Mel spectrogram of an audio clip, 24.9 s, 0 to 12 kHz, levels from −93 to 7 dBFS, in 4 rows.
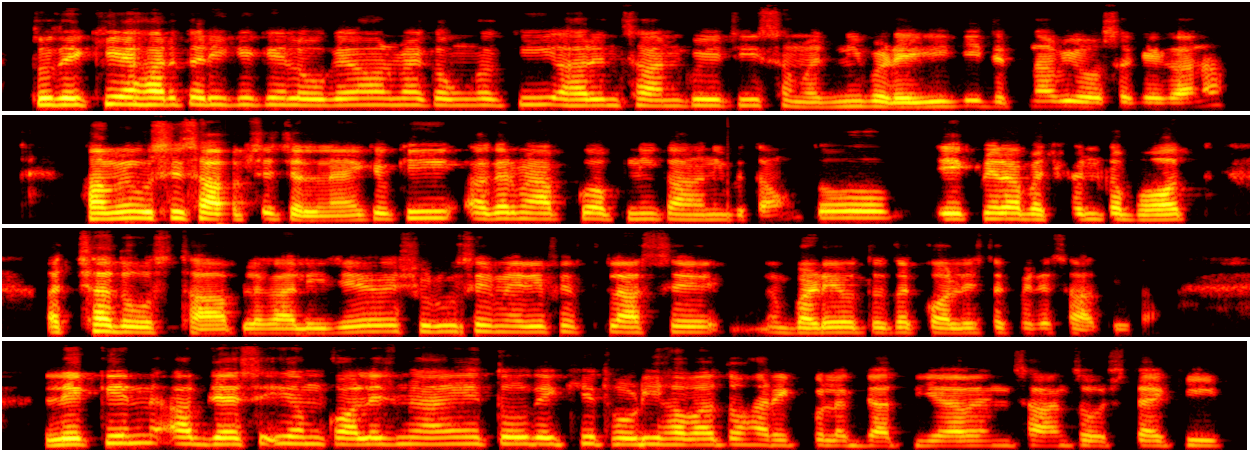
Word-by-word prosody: तो 205 - +7
देखिए 210 +2 +6
हर 210 0 +6
तरीक़े 210 -1 0
के 210 +1 -2
लोग 195 -2 0
हैं 195 - +1
और 205 0 -2
मैं 200 0 -2
कहूँगा 195 0 -4
कि 215 +4 -8
हर 185 0 +2
इंसान 185 -2 -3
को 190 - -3
ये 185 0 +1
चीज़ 185 -1 -6
समझनी 150 -2 -7
पड़ेगी 150 -1 +2
कि 170 +2 -5
जितना 160 +2 -5
भी 165 0 -1
हो 145 -2 0
सकेगा 140 0 -2
ना - - -8 0.6
हमें 175 +2 +7
उस 195 -1 +5
हिसाब 170 -5 +7
से 180 - -1
चलना 135 -4 +1
है। 140 +2 -1
क्योंकि 175 +4 -1 0.3
अगर 180 +1 +2
मैं 180 -1 -1
आपको 170 +1 0
अपनी 170 +1 -5
कहानी 155 -2 -3
बताऊँ 145 -1 -9
तो 205 0 +2 0.3
एक 335 - +2
मेरा 175 0 +6
बचपन 165 +1 -4
का 170 - +3
बहुत 155 +1 +5 0.6
अच्छा 195 -1 +5
दोस्त 165 -3 0
था - - +3
आप 130 - -5
लगा 140 0 0
लीजिए 160 +7 -2
शुरू 185 0 -3
से 195 - 0
मेरी 170 -1 0
5th 170 -1 -8
क्लास 165 -2 +1
से 175 -1 0 0.5
बड़े 150 +1 +3
होते 155 -1 -3
तक - - -9
कॉलेज 145 -1 -2
तक 160 - -6
मेरे 145 0 -7
साथ 120 - -5
ही 125 - -14
था। - - -25 0.7
लेक़िन 185 +7 +4
अब 205 -4 0
जैसे 195 -1 +3
ही - - -4
हम 210 -1 -2
कॉलेज 190 +1 +2
में 205 -1 -5
आए 200 +1 -2
तो 205 -1 +2
देखिए 200 +1 -2
थोड़ी 190 +1 -1
हवा 180 0 +1
तो - - -3
हर 165 -1 -2
एक 160 -1 -3
को 170 - -8
लग 155 -1 -7
जाती 150 +1 -5
है। 150 - -2
अब 150 - -2
इंसान 150 -1 -6
सोचता 150 +1 -7
है 150 - 0
कि 155 +1 -7
175 Hz, 210 wpm, -21 LUFS, 155-195 Hz, 0.7 s, तो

